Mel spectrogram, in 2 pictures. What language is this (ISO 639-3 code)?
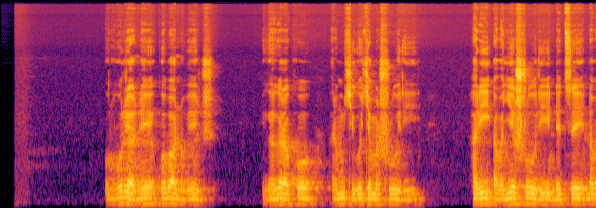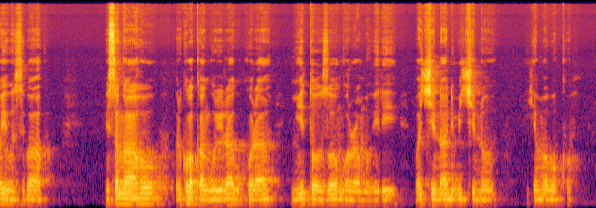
kin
